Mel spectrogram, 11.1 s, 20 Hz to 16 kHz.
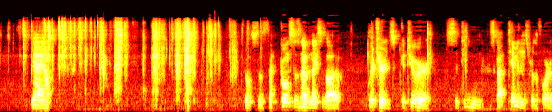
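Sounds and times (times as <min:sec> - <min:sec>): plastic wrapper crinkling: 0:00.0 - 0:05.0.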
